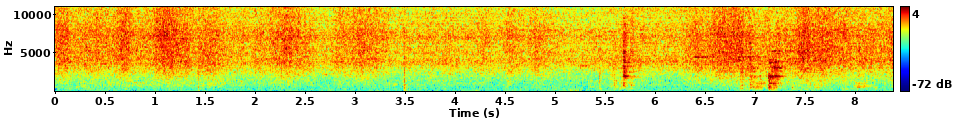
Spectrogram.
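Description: Steady hiss of a working kitchen with a low hum under it, broken by a few light clicks and a short clatter near the end.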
